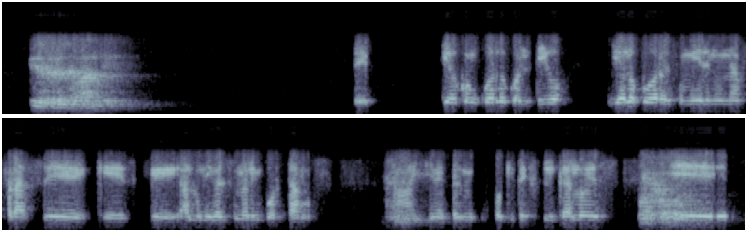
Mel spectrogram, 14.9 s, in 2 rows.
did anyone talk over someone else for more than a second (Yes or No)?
No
